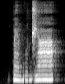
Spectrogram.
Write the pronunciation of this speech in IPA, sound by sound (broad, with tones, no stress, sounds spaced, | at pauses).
k͡p ɛ̃˧ b u˧ d͡ʒ ã˦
